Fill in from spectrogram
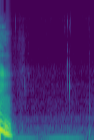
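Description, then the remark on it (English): A single short, gruff throat-clearing cough, fairly loud, lasting a split second and followed by near silence with only faint low background hum. “I had to cough here.”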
